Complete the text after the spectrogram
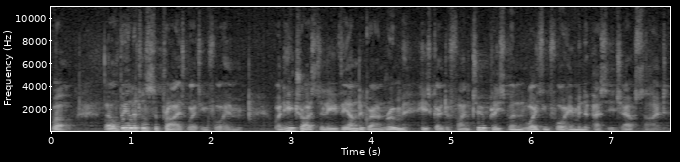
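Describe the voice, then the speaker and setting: An actor playing a friendly, obliging British police inspector in a children's audio drama, courteous and explanatory. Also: male voice, on the low side, expressive, fast talker, slight background noise, natural voice, poor audio. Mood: reassuring.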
